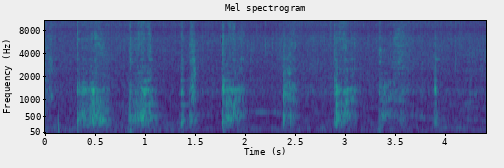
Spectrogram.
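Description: Potatoes and tomatoes frying in a pan are stirred in repeated scraping strokes roughly every half second, with a steady sizzle underneath, close and fairly quiet, no talking.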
